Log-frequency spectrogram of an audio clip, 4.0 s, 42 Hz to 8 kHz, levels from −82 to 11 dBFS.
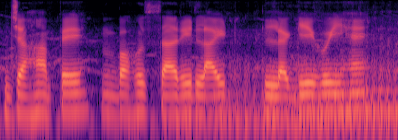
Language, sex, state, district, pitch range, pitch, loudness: Hindi, male, Uttar Pradesh, Lucknow, 110-120 Hz, 115 Hz, -17 LUFS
